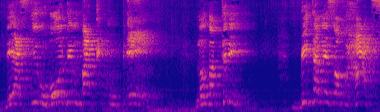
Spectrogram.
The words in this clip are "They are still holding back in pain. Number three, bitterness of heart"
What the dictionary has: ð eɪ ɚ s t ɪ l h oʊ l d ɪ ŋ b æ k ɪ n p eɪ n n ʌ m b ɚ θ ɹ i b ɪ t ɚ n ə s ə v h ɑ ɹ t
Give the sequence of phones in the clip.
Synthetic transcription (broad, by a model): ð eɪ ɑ s t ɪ l h oʊ l d ɪ ŋ b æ k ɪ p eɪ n n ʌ m b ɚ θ ɹ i b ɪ t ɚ n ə s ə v h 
